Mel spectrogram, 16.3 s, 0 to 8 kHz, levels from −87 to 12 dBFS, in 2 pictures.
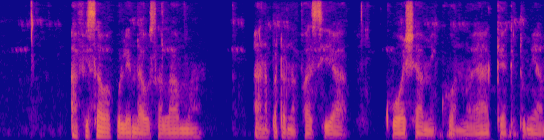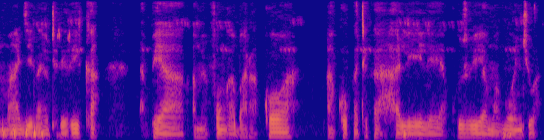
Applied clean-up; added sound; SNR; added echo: none; none; none; none.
